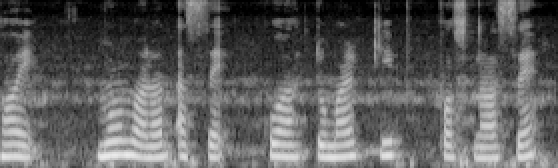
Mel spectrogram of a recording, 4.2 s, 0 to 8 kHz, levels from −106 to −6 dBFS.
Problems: constant background noise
